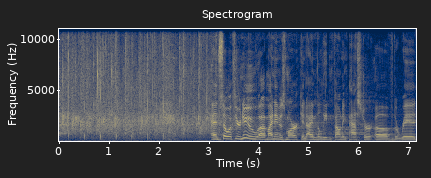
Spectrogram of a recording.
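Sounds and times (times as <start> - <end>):
church audience applauding loudly: 0.0 - 3.6
speech: 3.1 - 7.1.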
